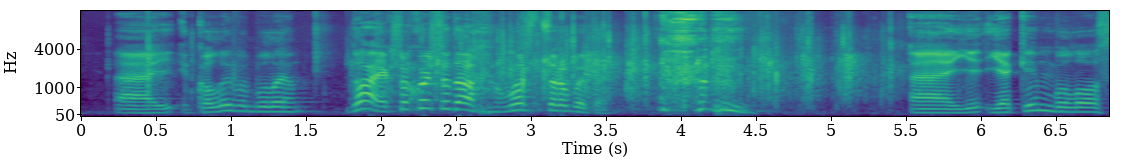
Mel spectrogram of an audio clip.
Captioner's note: applaud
